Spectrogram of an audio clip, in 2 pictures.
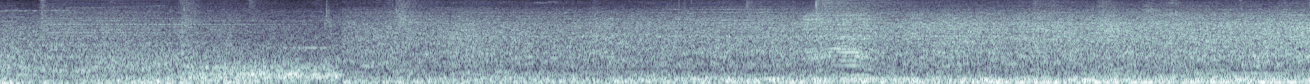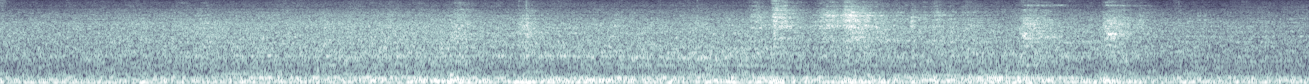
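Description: Locomotive-hauled electric passenger train pulling into a station platform: a steady low rumble that grows louder as it comes in.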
